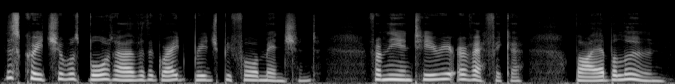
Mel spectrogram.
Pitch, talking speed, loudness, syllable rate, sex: 205 Hz, 160 wpm, -18 LUFS, 5.5 syllables/s, female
